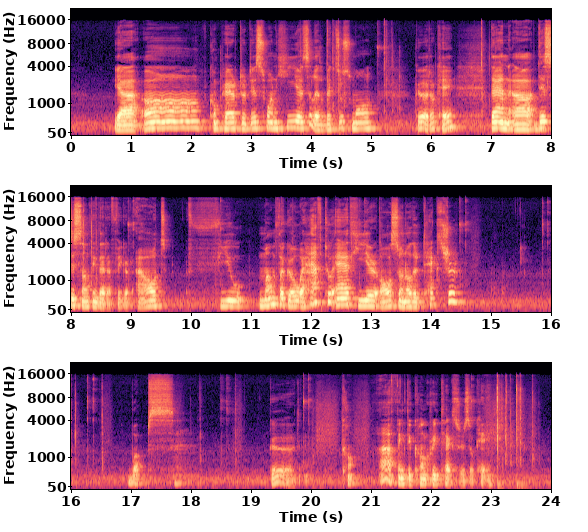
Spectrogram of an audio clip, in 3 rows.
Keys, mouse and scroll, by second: 2.0 middle click, 3.3 Tab, 3.8 a, 4.0 s, 4.8 Tab, 5.0 middle click, 6.6 Tab, 6.6 middle click, 7.7 ctrl+r, 10.9 click, 12.3 alt+right click, 14.0 click, 15.4 right click, 15.8 alt+right click, 16.9 click, 18.0 alt+right click, 22.1 click, 22.9 typing.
